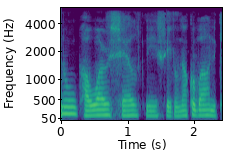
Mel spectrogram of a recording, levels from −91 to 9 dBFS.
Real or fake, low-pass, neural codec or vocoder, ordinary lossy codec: fake; 5.4 kHz; codec, 16 kHz, 2 kbps, FunCodec, trained on LibriTTS, 25 frames a second; AAC, 24 kbps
